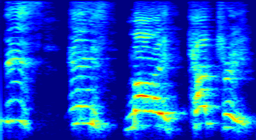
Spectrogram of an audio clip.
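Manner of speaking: slow, high, loud declaration; fervent cry, drawn out; impassioned shout. Real, not acted. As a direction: proclaim it word by word at full force.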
